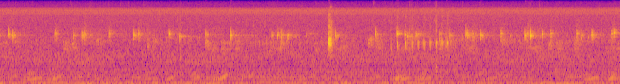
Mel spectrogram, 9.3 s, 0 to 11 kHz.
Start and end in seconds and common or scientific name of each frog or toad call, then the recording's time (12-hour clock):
0.0	9.3	Leptodactylus latrans
0.0	9.3	Cochran's lime tree frog
4.7	7.1	Bischoff's tree frog
4:30am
